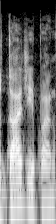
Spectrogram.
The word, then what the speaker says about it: dajiban: that Generation Um so Dody Bon first of all is the literal pronunciation of how the Japanese pronounce Dodge fan they break up the Dodge Dody and then ban Bon right and um yeah so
